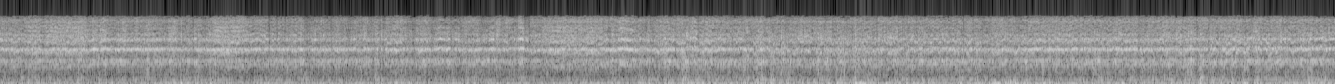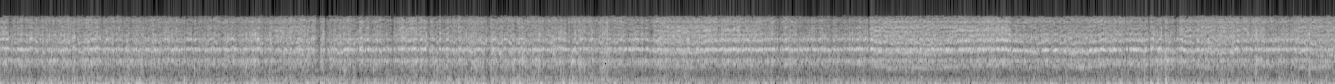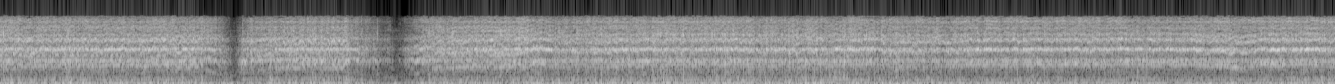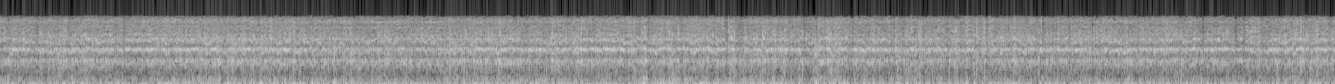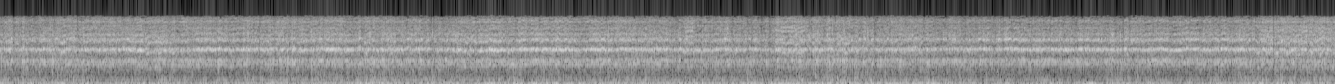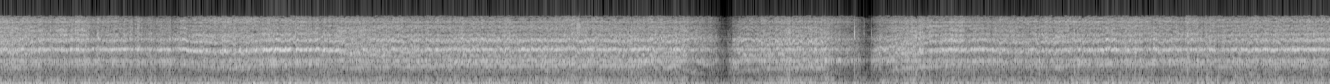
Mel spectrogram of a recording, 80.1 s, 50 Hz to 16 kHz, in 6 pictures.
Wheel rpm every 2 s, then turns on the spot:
230, 230, 230, 230, 220, 230, 230, 230, 220, 230, 230, 220, 220, 210, 150, 130, 220, 220, 230, 230, 220, 220, 220, 230, 220, 220, 230, 230, 230, 230, 230, 230, 230, 220, 230, 200, 180, 130, 200, 230.
none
